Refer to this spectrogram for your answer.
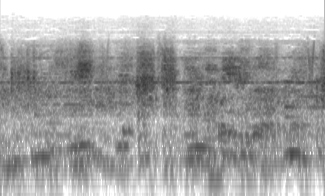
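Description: Wavering, drawn-out howling runs for a couple of seconds with breathy, whimpering edges, sitting over a steady hiss of background noise at moderate volume.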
